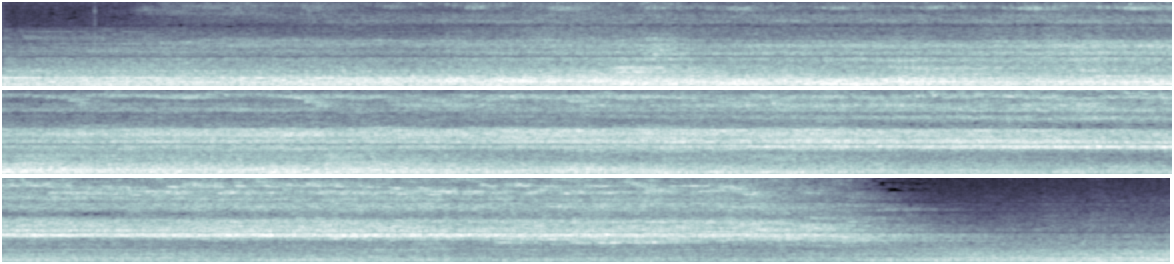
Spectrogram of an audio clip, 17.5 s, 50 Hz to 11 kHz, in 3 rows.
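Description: N700S Kamome shinkansen train pulling into the platform and slowing: a steady rushing noise with a high whine on top. The whine cuts off suddenly about sixteen seconds in as the train comes to a stop.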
